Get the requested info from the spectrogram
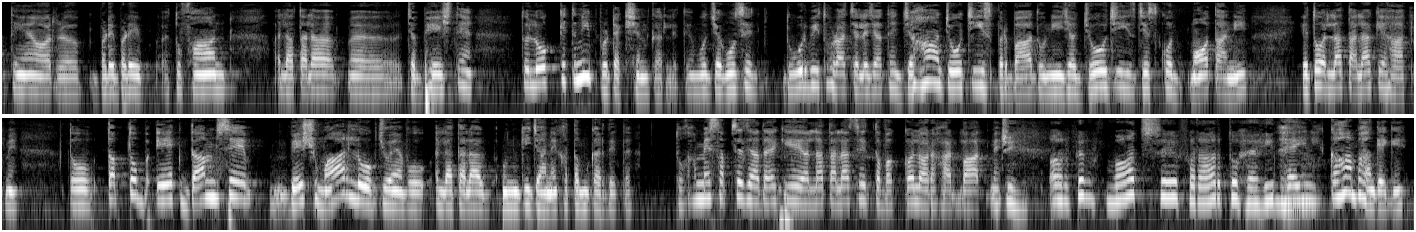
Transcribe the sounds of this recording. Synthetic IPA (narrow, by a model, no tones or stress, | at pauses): t̪eɦɛ̃ɔːɾbɐɽebɐɽet̪uːfaːnɐ̰lːaɦt̪aːla | d͡ʒɐbbʱeːd͡ʒt̪eɦɛ̃ːt̪oloːɡ̚kɪt̪nipɾoːʈɛːkʃənkɐ̰ɾlḛːt̪eɦɛ̃ʋod͡ʒɐɡõsed̪uːɾbʱit̪ʰoːɽat͡ʃɐled͡ʒaːt̪eɦɛ̃d͡ʒɐɦãd͡ʒoːt͡ʃiːzbɐɾbaːd̪ɦoːniɦɛjad͡ʒoːt͡ʃiːzd͡ʒɪskomɔːt̪aːniɛjet̪oɐlːaɦt̪aːlakeɦaːt̪ʰmẽ | t̪oːt̪ɐb̚t̪oeːkd̪ɐmsebeːʃʊmaːɾloːɡd͡ʒoːɦɛ̃ʋoɐlːaɦt̪aːlaʊnkid͡ʒaːnẽxɐt̪əmkɐɾd̪eːt̪aɦɛ | t̪oɦɐmẽsɐbsezjaːd̪aɦɛkeɐlːaɦt̪aːlaset̪ɐʋəkːʊlɔːɾɦɐɾbaːt̪mẽːd͡ʒiɔːɾpʰɪɾmɔːt͡ʃsefɐɾaːɾt̪oɦɛɦinɦɛːɦinĩkɐɦãbʱãːŋɡẽːɡeː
